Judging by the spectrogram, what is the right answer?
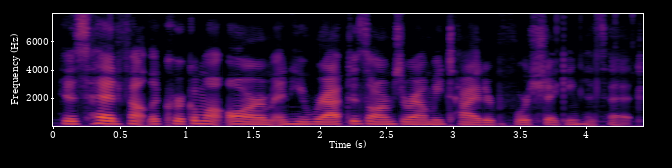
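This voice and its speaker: A woman's voice: deep voice, fairly quick. A woman let's player reading visual novel narration aloud and breaking off into casual commentary. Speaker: let's play streamer. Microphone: wearing headphones.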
